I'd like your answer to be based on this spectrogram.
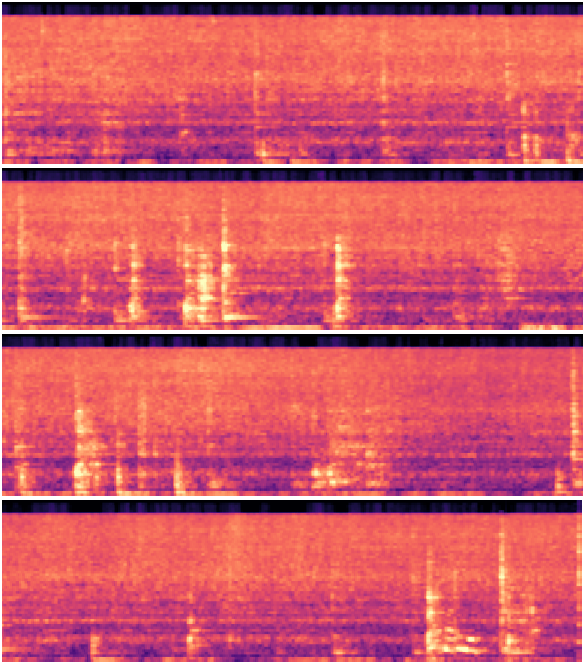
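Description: Soya pulao ingredients fry on a high flame in a pan, with a steady loud sizzle and repeated scraping stirs from a spoon, close up and without talk.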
